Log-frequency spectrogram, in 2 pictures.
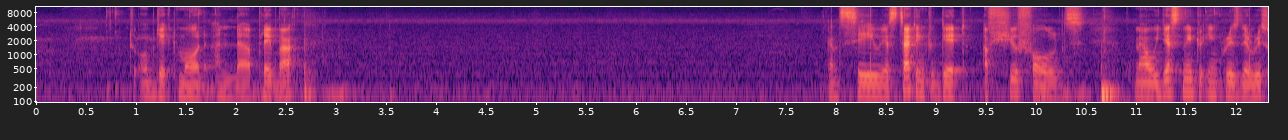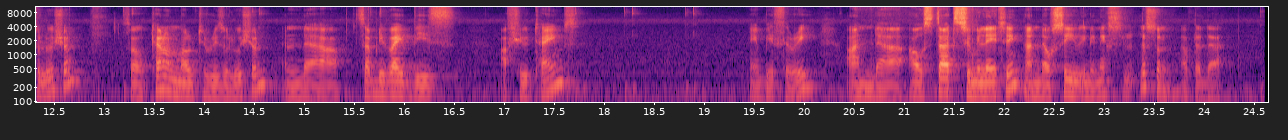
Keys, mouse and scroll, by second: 2.3 space, 15.7-17.7 drag, 18.3-24.6 drag.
